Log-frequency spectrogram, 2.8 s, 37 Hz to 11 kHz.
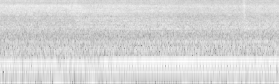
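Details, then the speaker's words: V8 after fuel injector cleaning, airbox fitted: deep smooth rumble at steady idle with no misfires or stumbles; runs even, airbox is just noisy; normal idle. "can hear that thing and I've got the uh airbox and everything on it it's just a noisy airbox"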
